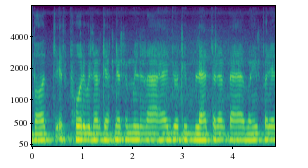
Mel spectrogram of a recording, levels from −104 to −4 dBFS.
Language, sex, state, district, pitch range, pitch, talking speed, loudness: Hindi, male, Chandigarh, Chandigarh, 140-145 Hz, 140 Hz, 210 wpm, -17 LUFS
